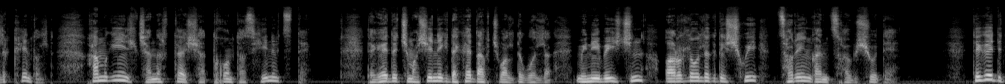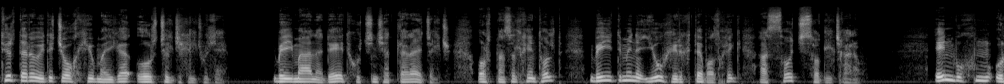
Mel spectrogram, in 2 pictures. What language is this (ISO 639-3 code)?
tur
